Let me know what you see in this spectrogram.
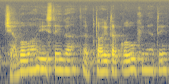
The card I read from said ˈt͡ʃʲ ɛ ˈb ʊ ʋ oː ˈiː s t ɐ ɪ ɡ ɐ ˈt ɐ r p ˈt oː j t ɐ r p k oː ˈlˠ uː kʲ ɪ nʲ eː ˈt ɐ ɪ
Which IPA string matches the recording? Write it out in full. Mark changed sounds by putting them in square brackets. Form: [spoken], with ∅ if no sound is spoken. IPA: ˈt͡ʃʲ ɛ ˈb ʊ ʋ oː ˈiː s t ɐ ɪ ɡ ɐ ˈt ɐ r p ˈt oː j t ɐ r p k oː ˈlˠ uː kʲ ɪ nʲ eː ˈt ɐ ɪ

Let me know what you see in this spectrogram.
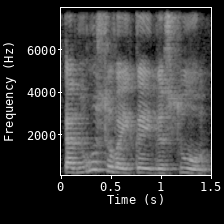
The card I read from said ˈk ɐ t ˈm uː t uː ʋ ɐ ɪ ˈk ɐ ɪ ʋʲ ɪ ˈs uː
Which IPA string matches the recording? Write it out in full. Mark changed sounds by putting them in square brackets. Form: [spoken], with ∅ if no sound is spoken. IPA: ˈk ɐ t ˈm uː [s] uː ʋ ɐ ɪ ˈk ɐ ɪ ʋʲ ɪ ˈs uː

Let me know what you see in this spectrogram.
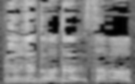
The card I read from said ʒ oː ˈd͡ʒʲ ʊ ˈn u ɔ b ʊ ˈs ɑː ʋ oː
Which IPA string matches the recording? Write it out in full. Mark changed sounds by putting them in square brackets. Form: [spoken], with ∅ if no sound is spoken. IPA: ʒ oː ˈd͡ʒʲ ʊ [ˈd] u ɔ [d] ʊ ˈs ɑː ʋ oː

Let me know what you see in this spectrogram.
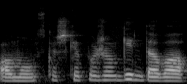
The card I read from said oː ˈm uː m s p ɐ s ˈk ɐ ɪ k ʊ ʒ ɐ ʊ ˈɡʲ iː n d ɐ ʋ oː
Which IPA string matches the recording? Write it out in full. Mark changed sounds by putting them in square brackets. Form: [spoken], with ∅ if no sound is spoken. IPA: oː ˈm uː m s [k] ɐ [ʃ] ˈk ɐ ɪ [p] ʊ ʒ ɐ ʊ ˈɡʲ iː n d ɐ ʋ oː

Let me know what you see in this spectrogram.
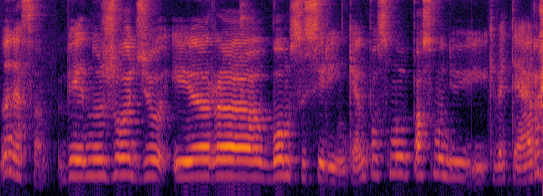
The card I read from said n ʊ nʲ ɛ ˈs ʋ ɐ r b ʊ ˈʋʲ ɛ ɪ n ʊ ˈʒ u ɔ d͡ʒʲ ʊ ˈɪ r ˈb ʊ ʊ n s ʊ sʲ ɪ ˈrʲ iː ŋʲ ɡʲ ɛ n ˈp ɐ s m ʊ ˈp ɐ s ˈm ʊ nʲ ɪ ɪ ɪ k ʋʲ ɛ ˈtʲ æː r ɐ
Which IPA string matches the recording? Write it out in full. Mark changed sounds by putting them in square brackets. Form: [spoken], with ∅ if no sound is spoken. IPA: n ʊ nʲ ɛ ˈs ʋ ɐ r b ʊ ˈʋʲ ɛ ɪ n ʊ ˈʒ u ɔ d͡ʒʲ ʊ ˈɪ r ˈb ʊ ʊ [m] s ʊ sʲ ɪ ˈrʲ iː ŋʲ [kʲ] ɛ n ˈp ɐ s m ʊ ˈp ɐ s ˈm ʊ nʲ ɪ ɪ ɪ k ʋʲ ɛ ˈtʲ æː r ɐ

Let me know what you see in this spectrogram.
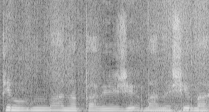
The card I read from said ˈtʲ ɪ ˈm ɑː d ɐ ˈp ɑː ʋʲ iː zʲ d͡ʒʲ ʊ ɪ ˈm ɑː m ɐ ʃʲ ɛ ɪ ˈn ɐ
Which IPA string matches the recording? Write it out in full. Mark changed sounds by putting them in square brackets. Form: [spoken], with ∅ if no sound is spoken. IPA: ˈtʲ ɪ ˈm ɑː [n] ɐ ˈp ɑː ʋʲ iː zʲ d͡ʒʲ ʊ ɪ ˈm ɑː [n] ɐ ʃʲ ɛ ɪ [ˈm] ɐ

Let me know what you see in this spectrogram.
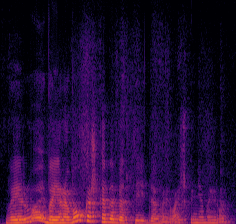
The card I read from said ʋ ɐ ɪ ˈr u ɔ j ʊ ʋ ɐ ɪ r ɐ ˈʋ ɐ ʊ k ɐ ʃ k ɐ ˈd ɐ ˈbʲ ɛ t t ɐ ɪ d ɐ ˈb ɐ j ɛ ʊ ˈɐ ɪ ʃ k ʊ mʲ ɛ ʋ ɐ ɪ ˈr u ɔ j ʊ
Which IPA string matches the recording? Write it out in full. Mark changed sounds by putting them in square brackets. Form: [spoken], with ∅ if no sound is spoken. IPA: ʋ ɐ ɪ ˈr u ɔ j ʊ ʋ ɐ ɪ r ɐ ˈʋ ɐ ʊ k ɐ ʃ k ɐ ˈd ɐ ˈbʲ ɛ t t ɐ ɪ d ɐ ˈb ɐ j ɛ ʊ ˈɐ ɪ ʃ k ʊ [nʲ] ɛ ʋ ɐ ɪ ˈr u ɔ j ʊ

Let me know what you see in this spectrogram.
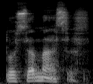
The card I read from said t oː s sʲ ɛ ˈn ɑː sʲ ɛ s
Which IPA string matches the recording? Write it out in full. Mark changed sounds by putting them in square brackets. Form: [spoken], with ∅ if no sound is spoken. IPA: t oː s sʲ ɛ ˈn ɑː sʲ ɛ s

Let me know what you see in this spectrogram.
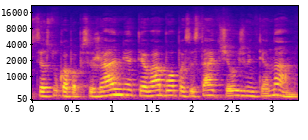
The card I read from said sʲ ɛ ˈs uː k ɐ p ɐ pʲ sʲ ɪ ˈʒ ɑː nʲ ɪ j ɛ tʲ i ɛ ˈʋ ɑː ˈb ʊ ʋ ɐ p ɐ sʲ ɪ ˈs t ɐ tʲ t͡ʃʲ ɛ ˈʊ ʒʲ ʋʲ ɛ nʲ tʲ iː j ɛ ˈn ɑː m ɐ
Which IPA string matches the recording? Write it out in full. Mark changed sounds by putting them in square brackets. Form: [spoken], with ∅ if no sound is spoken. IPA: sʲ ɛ ˈs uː k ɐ p ɐ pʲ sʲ ɪ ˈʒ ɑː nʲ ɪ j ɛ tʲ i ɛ ˈʋ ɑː ˈb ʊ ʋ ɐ p ɐ sʲ ɪ ˈs t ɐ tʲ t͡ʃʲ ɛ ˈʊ ʒʲ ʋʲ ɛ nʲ tʲ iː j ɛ ˈn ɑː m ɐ

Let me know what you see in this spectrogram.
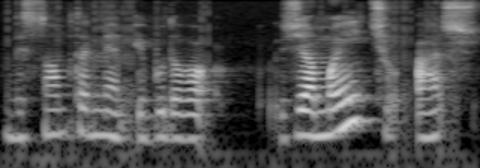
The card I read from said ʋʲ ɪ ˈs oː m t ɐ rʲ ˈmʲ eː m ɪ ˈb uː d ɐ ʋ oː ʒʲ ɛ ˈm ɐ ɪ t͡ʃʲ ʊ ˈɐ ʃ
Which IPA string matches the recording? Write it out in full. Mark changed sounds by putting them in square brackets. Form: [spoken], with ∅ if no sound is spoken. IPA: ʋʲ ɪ ˈs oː m t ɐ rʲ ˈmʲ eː m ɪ ˈb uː d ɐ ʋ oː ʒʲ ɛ ˈm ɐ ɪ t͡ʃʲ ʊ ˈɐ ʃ

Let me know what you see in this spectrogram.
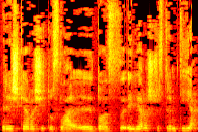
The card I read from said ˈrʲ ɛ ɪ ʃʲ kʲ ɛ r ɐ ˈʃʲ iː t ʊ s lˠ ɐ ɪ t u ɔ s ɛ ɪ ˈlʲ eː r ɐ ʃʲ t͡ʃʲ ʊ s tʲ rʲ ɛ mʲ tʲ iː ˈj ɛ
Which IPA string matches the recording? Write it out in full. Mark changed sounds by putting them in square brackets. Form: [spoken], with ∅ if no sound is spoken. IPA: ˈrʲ ɛ ɪ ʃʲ kʲ ɛ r ɐ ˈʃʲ iː t ʊ s lˠ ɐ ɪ t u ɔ s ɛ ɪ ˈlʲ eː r ɐ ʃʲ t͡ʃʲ ʊ s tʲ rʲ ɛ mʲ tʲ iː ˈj ɛ

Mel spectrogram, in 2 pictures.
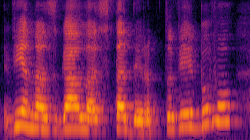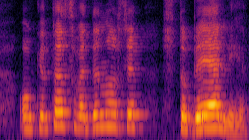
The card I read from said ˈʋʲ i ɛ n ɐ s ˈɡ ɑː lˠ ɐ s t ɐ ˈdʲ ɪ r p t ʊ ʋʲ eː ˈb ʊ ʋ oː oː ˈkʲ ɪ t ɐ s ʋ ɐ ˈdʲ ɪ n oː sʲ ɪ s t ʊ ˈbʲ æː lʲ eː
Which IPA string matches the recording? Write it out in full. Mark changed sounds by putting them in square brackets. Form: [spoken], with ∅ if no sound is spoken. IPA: ˈʋʲ i ɛ n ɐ s ˈɡ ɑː lˠ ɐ s t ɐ ˈdʲ ɪ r p t ʊ ʋʲ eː ˈb ʊ ʋ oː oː ˈkʲ ɪ t ɐ s ʋ ɐ ˈdʲ ɪ n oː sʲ ɪ s t ʊ ˈbʲ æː lʲ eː

